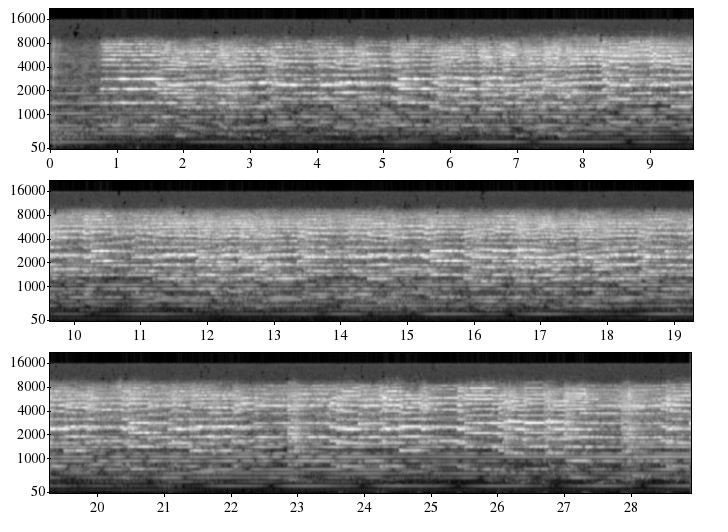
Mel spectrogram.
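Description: Great Highland bagpipes playing a tune over steady drones. The pipes strike up at the start, with the chanter melody coming in about a second in.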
